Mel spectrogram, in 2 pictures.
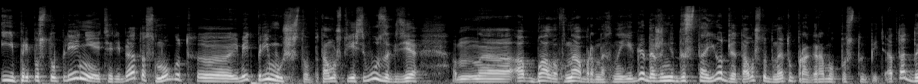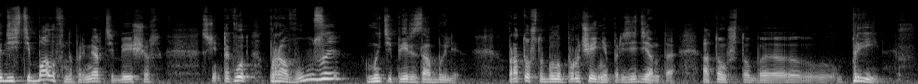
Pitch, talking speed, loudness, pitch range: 140 Hz, 180 wpm, -18 LUFS, 120-165 Hz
